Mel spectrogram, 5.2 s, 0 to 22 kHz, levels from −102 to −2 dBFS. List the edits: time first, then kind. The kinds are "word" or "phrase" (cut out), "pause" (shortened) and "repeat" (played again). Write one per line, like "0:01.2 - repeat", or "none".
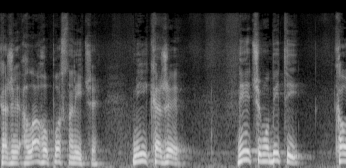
none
